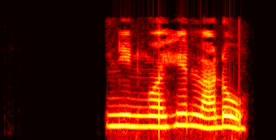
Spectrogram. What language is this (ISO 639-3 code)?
vie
